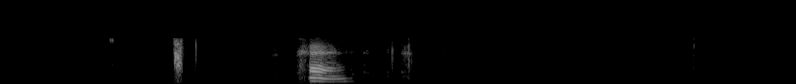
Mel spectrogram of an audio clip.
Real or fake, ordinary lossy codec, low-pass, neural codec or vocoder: real; MP3, 32 kbps; 3.6 kHz; none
